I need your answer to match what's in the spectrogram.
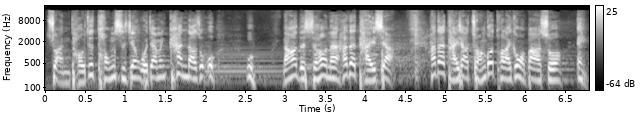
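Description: A middle-aged man with a Taiwanese Mandarin accent preaching a sermon, telling stories animatedly with sudden leaps in pitch. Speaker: pastor and worship leader. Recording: reverberant hall with soft music behind.

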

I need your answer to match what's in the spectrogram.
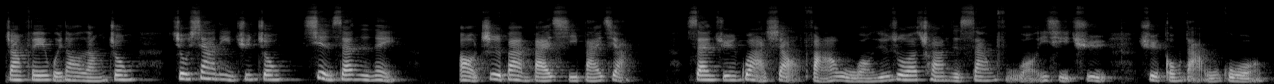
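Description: A woman casually retelling a classic novel, explaining each old line in plain words with many drawn-out particles and restarts. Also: mid-range voice. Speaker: storyteller.

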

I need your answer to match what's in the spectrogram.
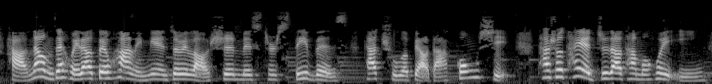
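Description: Higher-voiced woman teacher with music behind. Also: expressive, a little fast, bright, forceful tone. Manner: mixes English vocabulary into Mandarin explanation. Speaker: English teacher explaining a dialogue. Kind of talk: broadcast lesson explanation.

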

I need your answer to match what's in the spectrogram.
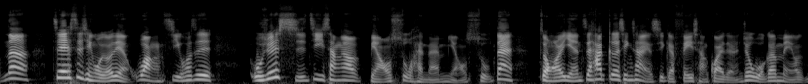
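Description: A young Taiwanese woman with a Taiwanese Mandarin accent, hosting a podcast and telling a story in a casual, animated way, acting out scenes dramatically. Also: sits low, no echo, studio quality. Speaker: podcast host.

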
